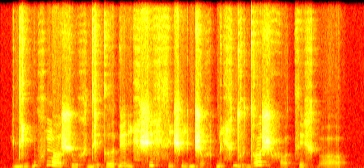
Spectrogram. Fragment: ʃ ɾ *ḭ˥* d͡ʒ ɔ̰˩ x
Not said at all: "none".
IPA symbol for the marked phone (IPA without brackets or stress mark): ḭ˧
